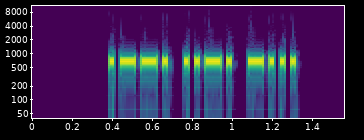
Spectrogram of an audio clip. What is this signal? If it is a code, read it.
Morse code, heard as a keyed tone, about 46 wpm, 700 Hz. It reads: PFB
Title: USA Call Sign Postfixes - 3 Letters 45wpm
